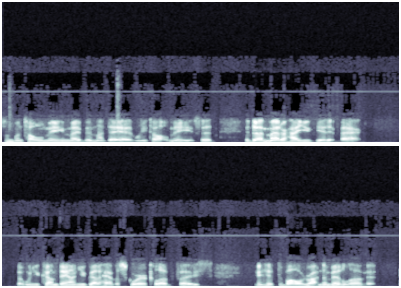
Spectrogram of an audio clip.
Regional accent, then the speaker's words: Greensboro, North Carolina, United States; I'm from Greensboro, and we have a major junior tournament there each year that's sponsored by the Wyndham.

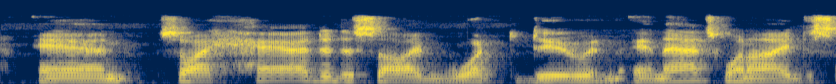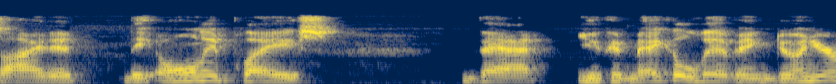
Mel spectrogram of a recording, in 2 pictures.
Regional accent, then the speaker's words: St. Louis, Missouri, United States; And I'd say, well, I'm from here or St. Louis.

